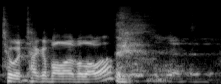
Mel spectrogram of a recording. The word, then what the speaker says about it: Tua Tagovailoa: How did that guy say you pronounce it? Tua Tagovailoa.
